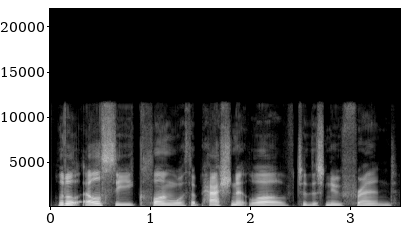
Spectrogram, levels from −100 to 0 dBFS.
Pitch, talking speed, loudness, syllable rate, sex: 125 Hz, 190 wpm, -22 LUFS, 4.8 syllables/s, male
